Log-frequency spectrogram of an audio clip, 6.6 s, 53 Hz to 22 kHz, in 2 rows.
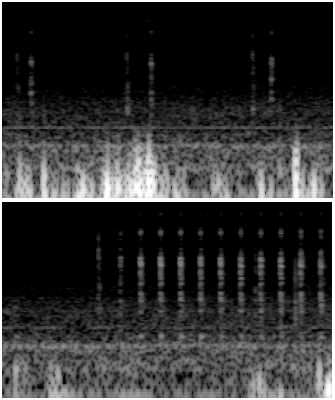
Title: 10-20 sigma clicking noise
